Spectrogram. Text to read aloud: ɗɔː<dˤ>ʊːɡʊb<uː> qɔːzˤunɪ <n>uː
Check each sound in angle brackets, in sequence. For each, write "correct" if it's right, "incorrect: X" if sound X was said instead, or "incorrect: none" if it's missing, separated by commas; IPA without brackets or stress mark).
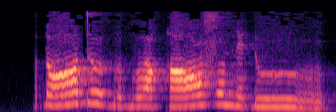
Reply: incorrect: d, incorrect: oː, incorrect: ɗ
